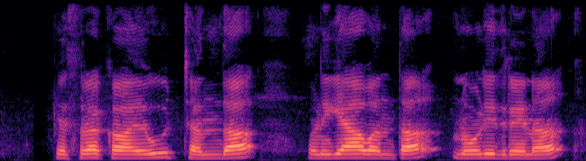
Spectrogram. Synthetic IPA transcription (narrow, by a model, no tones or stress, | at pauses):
ɦesɐɾɐkaːɭut͡ʃɐnd̪ɐ | oniɡeaːʋɐnt̪ɐnoːɽid̪ɾeːna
